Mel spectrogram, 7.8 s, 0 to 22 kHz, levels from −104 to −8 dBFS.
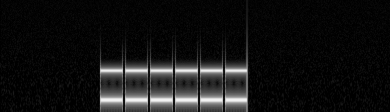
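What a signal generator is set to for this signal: cadence 434 Hz, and 1.64 kHz, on 0.44 s, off 0.06 s, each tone -10.5 dBFS 2.93 s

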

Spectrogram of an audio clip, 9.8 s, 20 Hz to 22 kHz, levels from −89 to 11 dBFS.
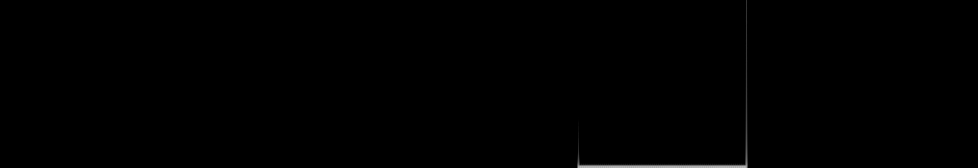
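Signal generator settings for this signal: chord F#3/A#3 sine, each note -22.5 dBFS 1.68 s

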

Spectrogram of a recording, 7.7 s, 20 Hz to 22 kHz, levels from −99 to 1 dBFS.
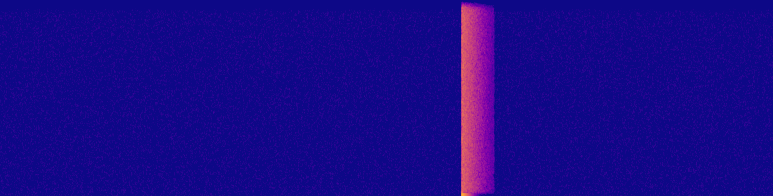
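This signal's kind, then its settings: snare drum length 0.32 s, tones 150 Hz, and 280 Hz, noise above 550 Hz, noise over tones -6 dB, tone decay 0.13 s, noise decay 0.44 s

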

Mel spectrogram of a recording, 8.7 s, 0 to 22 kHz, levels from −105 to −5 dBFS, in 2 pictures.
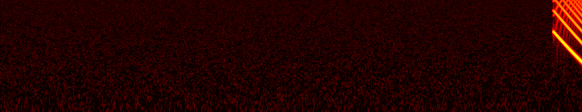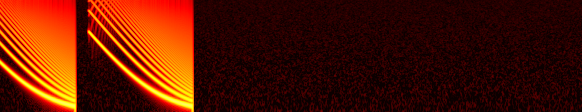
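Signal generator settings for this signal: burst of laser zaps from 7.8 kHz, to 150 Hz, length 0.78 s saw, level -18.5 dB, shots 2, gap 0.10 s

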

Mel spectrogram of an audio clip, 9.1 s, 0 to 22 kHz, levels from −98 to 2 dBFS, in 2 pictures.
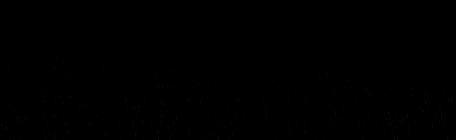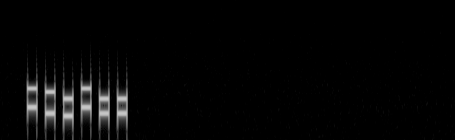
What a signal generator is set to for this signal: DTMF "D61D44", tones 93 ms, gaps 87 ms, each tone -20 dBFS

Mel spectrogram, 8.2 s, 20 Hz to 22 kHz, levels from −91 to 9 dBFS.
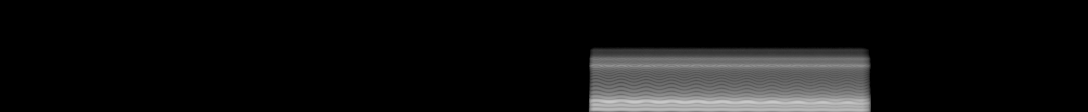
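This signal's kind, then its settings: formant-synthesis vowel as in hid, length 2.10 s, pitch 140 Hz, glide -3.5 st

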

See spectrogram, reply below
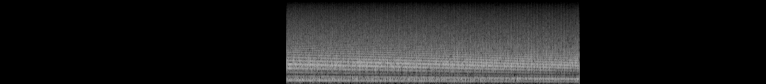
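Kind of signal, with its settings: four-cylinder engine model, changing speed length 2.92 s, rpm 5700, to 3800, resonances 240/890 Hz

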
